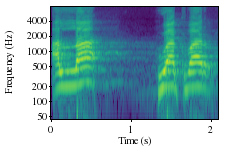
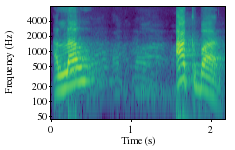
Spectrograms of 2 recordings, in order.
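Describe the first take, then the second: First: Allahu is split into Allah and hu. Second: Allahu is said as one joined word. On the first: The speaker calls it wrong. "পড়ে বেশি ঠিক নাই" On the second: The speaker calls it right. "আল্লাহু এক শব্দ"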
